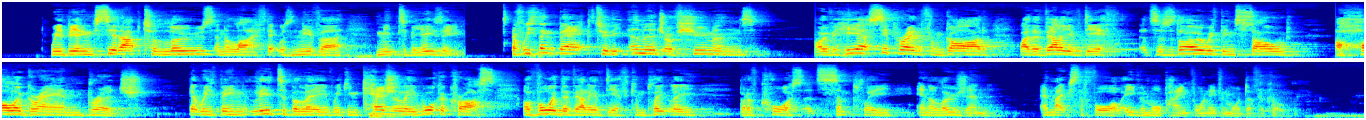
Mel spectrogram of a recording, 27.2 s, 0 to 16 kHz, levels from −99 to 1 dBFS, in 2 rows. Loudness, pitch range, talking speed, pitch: -22 LUFS, 140-175 Hz, 175 wpm, 160 Hz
